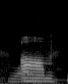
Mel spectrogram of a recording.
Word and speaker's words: Lolth: Or Loth. Loth. I'm sorry. Loth. That was her name. Loth was her name. – Spell that. – L-O-L-T-H. Loth.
